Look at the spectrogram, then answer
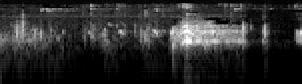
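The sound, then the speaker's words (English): A Jack Russell terrier barks and yaps at deer in a quick, irregular string of short outbursts, including one longer drawn-out bark, outdoors during a walk. “My Jack Russell is barking at the deers.”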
